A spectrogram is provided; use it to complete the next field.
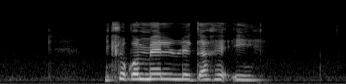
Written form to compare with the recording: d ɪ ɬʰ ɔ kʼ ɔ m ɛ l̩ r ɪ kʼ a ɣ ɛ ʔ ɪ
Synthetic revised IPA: d i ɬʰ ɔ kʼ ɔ m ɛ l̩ l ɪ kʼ a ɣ ɛ ʔ ɪ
